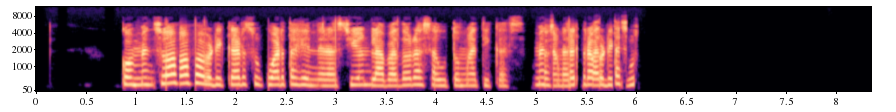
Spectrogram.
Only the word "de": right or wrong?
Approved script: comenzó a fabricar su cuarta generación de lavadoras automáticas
wrong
